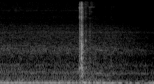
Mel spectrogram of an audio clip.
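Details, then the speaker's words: 2008 Buick Enclave after cleaning up a rain-drain water leak onto the cabin fuse panel and regreasing plugs: key off, low hum dies right after the clunk with no run-on (previously kept running ~20 s); normal shutdown, problem solved. "Nope. Shuts off right away. Okay, so that was our problem. Problem solved."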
